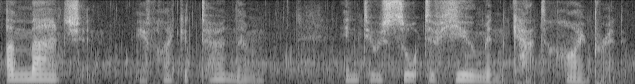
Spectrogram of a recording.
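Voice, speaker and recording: A man's voice: a little high, lively intonation, slow, background noise. A man playing a bumbling, dramatic bunny witch who fancies himself evil, rambling and scheming theatrically in a comedic ASMR roleplay. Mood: conspiratorial plotting.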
